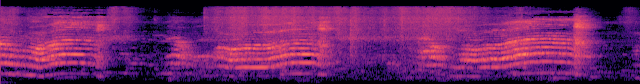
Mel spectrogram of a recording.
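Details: Domestic cat in heat, a female responding to a male's calling; long drawn-out harmonic yowls rising and falling in pitch, three wailing calls about every two seconds, indoors.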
